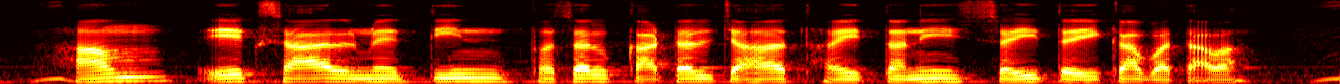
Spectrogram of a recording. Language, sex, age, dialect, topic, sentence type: Bhojpuri, male, 18-24, Western, agriculture, question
